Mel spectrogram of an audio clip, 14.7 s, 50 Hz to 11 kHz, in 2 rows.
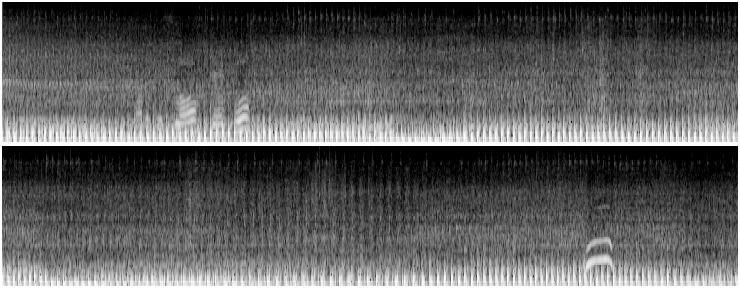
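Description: Royal Enfield Classic 500's single-cylinder engine running at low speed under load on a muddy, rocky track, its firing strokes heard as an even beat. The engine note shifts about eight seconds in.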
